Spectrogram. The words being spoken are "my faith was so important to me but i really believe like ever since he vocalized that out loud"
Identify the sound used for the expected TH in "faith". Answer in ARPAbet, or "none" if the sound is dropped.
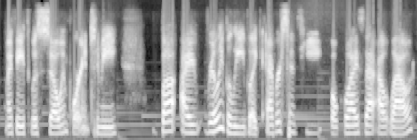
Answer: TH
